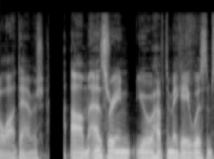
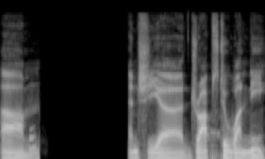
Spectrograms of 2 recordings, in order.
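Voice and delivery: ordinary delivery

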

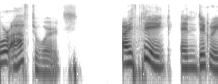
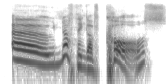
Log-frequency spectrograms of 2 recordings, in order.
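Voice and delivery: slow, sarcastic drawl, every word meant the opposite; 2 semitones higher than usual. Narrating a story, Polly answers Diggory sarcastically. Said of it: "said Polly sarcastically".

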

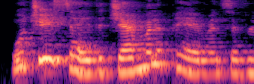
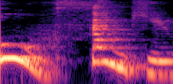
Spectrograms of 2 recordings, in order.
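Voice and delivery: delighted, raised voice; 4 semitones higher, 5 dB louder than usual. The doctor replies to Tom, thanking him: delighted. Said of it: "his eyes dancing with delight".

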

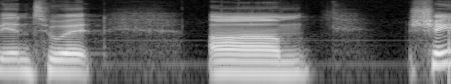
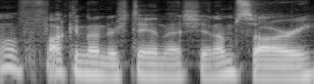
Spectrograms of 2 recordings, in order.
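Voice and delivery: plain

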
